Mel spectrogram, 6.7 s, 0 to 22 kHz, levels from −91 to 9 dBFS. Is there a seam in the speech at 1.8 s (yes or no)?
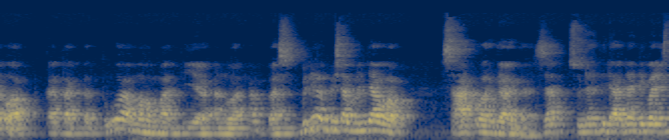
no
